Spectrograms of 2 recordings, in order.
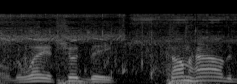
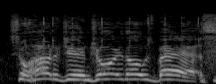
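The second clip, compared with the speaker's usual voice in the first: imitating a fishmonger's hearty call, raised pitch; louder, higher quoted call across a market; 5 semitones higher, 4 dB louder than usual. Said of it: "Fishmonger calls out".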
